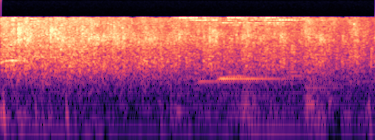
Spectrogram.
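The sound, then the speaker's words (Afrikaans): A crowd claps steadily, the dense patter of many hands filling the whole stretch at an even, moderately loud level with no voices on top. “Ons gee hom 'n hande klap, dierbaar.”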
